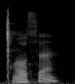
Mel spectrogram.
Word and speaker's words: Xhosa: It's actually pronounced Xhosa. You have to do like if you really want to speak it accordingly, that's why it has like the clicking things.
